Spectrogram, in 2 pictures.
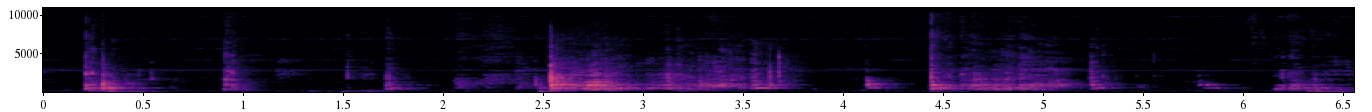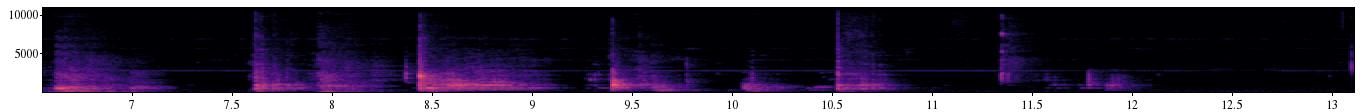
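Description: A spoon stirring thick gravy in a cooking pot, mixing in freshly added ground spices: about a dozen irregular scraping strokes, each half a second to a second long, with short silent gaps between them.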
